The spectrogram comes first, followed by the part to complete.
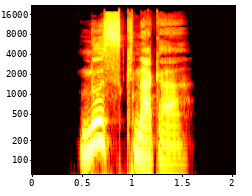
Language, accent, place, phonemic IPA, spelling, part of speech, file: German, Germany, Berlin, /ˈnʊsˌknakɐ/, Nussknacker, noun, De-Nussknacker.ogg
- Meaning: nutcracker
